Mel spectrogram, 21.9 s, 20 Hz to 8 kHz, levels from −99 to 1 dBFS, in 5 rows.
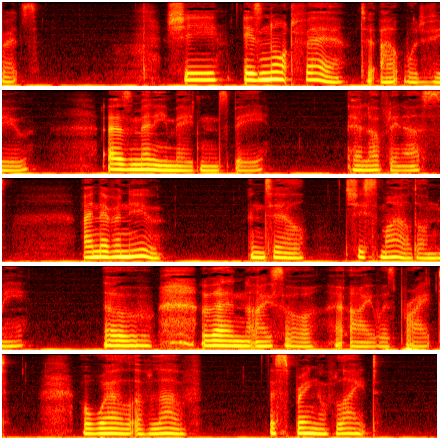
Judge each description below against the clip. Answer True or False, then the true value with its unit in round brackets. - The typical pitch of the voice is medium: True (175 Hz)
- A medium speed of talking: False (105 wpm)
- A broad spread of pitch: False (2.7 semitones)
